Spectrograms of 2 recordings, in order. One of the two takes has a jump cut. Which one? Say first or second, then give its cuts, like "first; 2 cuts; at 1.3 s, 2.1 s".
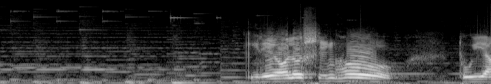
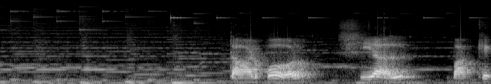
first; 1 cut; at 2.2 s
